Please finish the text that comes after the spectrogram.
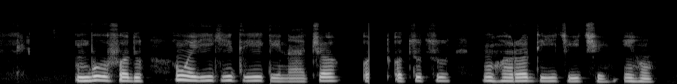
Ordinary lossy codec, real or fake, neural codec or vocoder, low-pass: none; real; none; 7.2 kHz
